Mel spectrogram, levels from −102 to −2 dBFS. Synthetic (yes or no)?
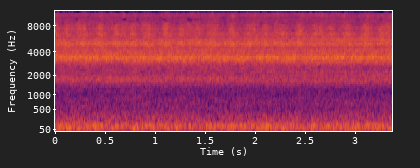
no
